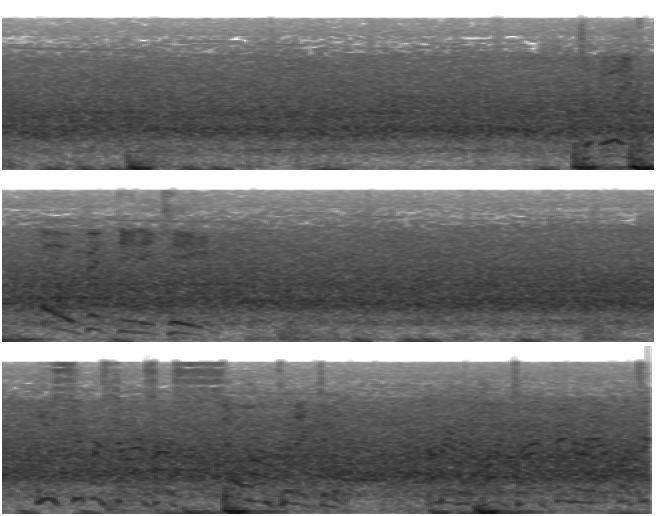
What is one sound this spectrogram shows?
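Heavy thuds of bodies hitting a wrestling ring.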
